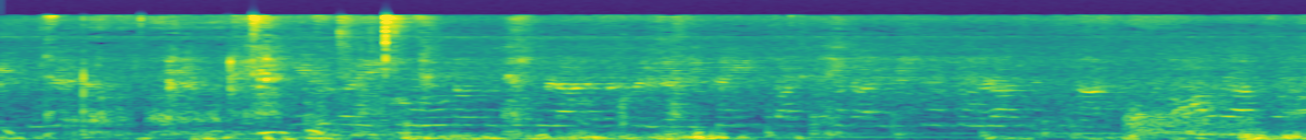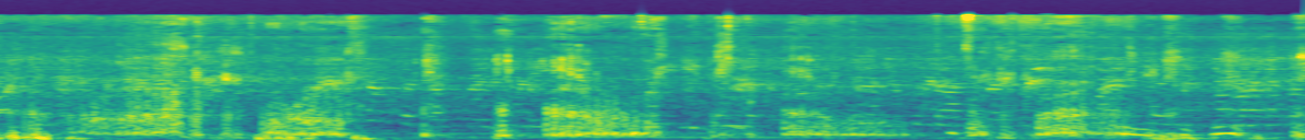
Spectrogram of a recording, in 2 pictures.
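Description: A Shih Tzu makes low, rumbling growls and short whimpers while a person talks nearby.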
